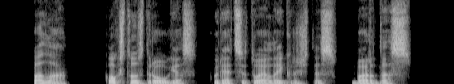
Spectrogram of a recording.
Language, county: Lithuanian, Vilnius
